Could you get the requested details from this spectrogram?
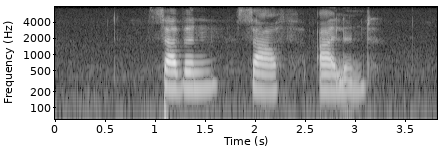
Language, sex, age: English, female, 19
